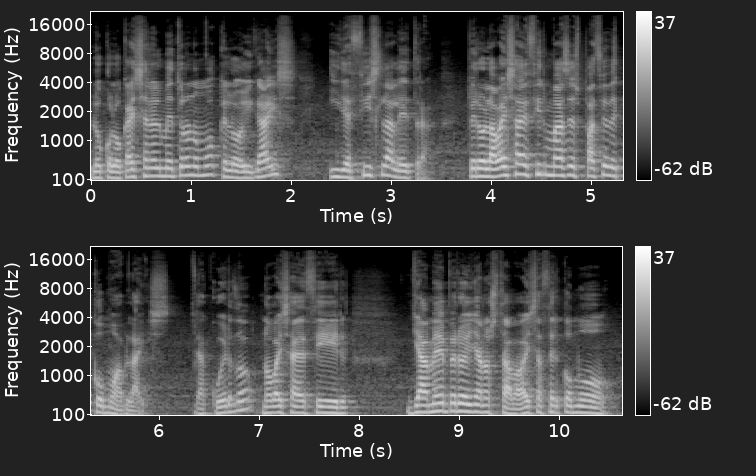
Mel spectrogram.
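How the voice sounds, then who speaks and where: Chatty Spanish man teaching songwriting. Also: a little high. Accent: Spanish, from Valencia. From Spain. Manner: chatty, demonstrative, sings and speaks lyrics slowly in rhythm. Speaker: music theory teacher. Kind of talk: casual video lesson.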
